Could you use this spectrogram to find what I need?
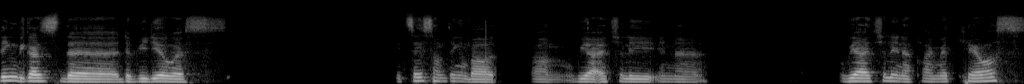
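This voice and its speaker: A soft-spoken man with a dark, mellow tone and medium pitch talks at a fairly slow pace, with long, frequent pauses, fairly even intonation and big swings in loudness. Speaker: program participant. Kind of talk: casual discussion. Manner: hesitant.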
